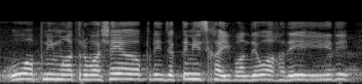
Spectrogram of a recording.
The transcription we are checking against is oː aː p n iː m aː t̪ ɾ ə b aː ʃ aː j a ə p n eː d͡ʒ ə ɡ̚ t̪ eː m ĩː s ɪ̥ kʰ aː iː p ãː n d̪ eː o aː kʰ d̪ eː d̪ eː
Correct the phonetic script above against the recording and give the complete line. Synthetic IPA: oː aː p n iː m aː t̪ ɾ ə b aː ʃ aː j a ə p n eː d͡ʒ ə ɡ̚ t̪ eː n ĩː s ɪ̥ kʰ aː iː p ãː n d̪ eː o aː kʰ d̪ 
